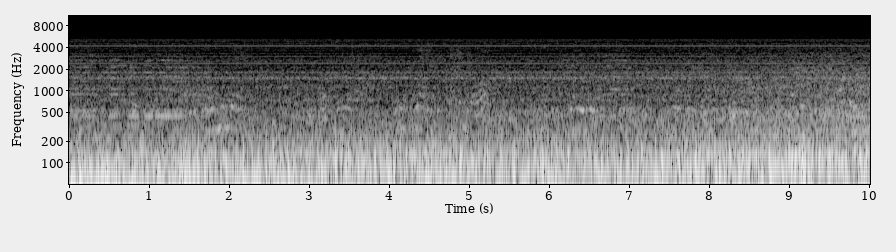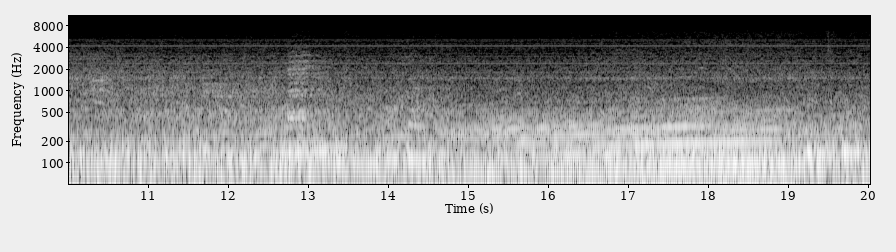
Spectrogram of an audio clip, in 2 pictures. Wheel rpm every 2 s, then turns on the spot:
0, 0, 0, 0, 0, 0, 0, 0, 0, 0.
none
